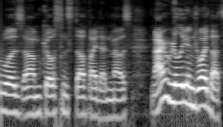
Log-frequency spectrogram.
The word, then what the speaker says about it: deadmau5: to dead mouse deadmau5 if you guys don't know how to pronounce it it's dead mouse it's not denmal5 anyways um electronic music is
